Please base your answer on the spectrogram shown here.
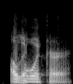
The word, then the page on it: Illywhacker: American English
